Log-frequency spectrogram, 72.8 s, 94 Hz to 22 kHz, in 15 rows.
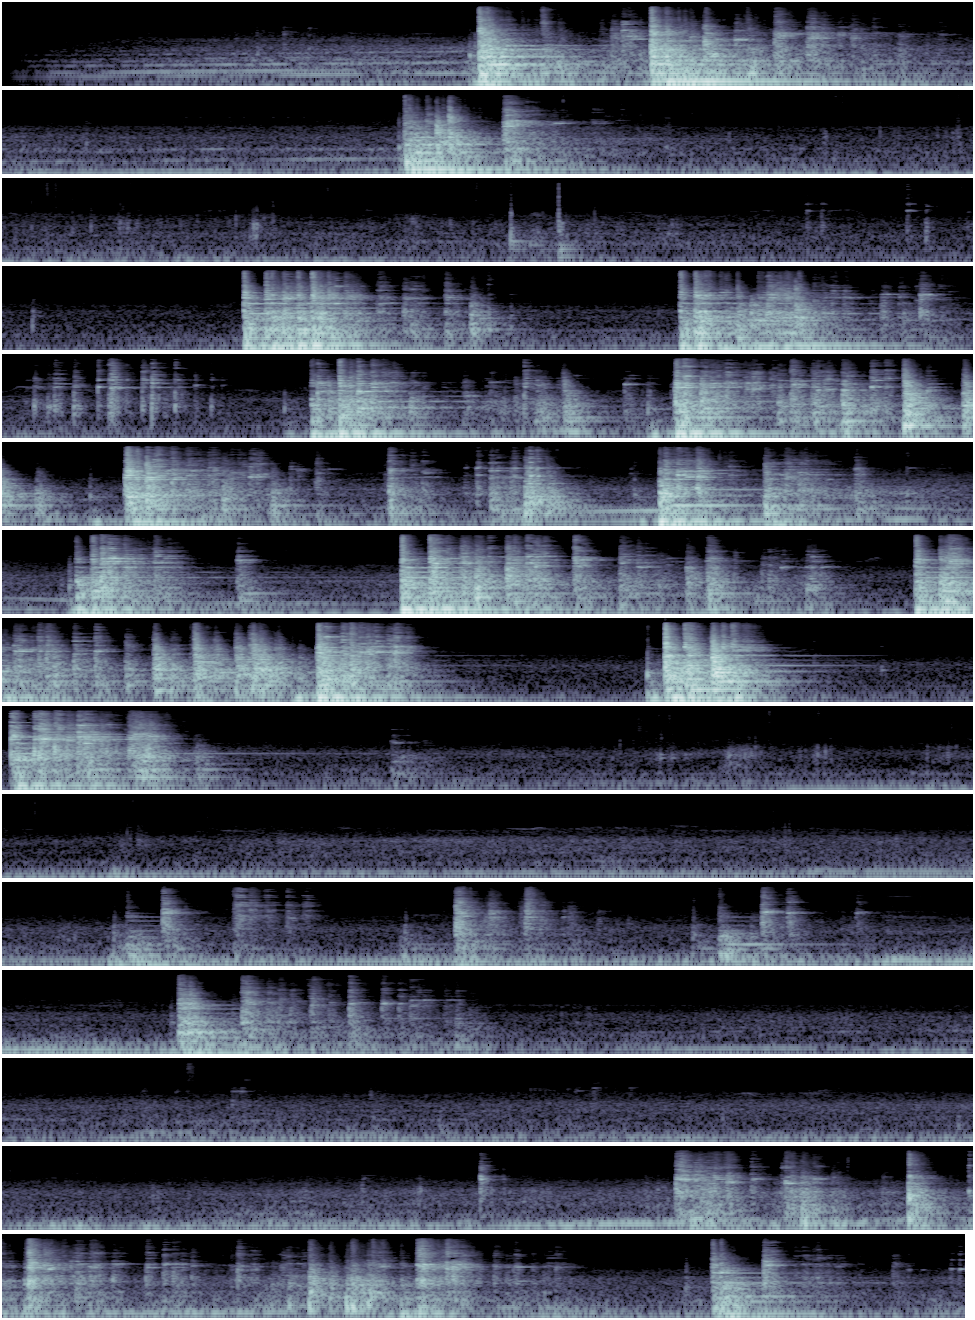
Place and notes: Ruppichteroth, glass recycling container
recorded july 1st, 2008.
project: "hasenbrot - a private sound diary"
Ruppichteroth, Germany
